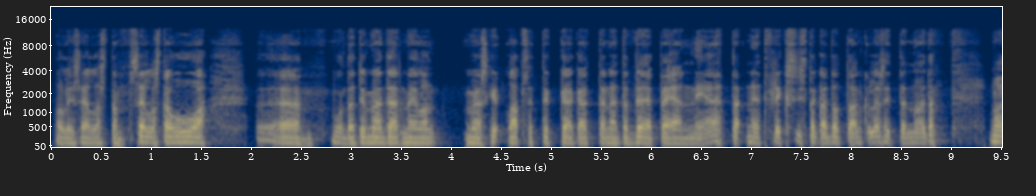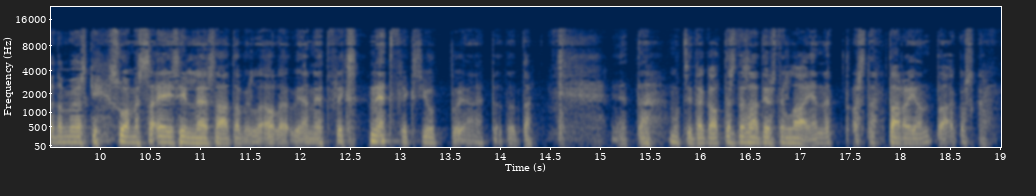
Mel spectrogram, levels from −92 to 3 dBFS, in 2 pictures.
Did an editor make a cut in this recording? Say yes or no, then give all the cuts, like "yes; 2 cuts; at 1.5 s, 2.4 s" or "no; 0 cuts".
no; 0 cuts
